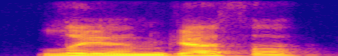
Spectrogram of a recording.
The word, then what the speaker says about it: Leongatha: So how do you say that? Leongatha. Oh, Leongatha, yes.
